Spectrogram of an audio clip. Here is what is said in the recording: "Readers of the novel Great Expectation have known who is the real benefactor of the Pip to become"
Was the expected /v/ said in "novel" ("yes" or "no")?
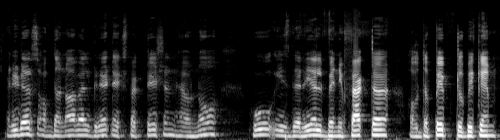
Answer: yes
